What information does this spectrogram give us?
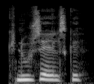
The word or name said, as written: knuselske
